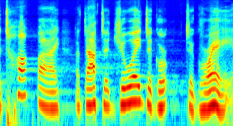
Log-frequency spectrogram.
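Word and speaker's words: DeGruy: by Dr Joy de de gray I think is how her name is pronounced d e g r u y and we'll add this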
